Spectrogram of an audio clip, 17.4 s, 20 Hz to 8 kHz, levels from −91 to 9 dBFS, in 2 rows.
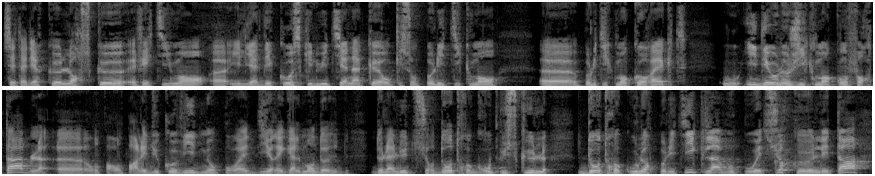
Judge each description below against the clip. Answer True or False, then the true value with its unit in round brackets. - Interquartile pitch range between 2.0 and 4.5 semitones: True (3.4 semitones)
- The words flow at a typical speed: True (180 wpm)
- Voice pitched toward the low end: False (145 Hz)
